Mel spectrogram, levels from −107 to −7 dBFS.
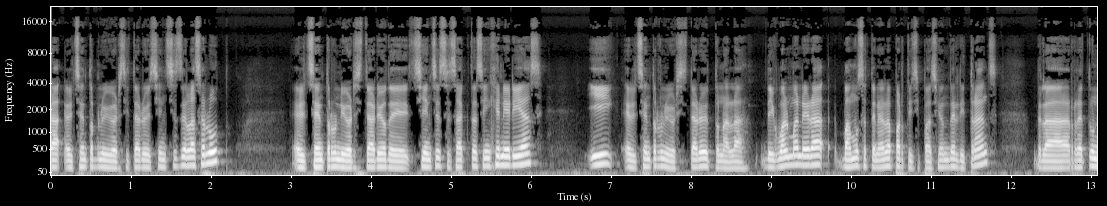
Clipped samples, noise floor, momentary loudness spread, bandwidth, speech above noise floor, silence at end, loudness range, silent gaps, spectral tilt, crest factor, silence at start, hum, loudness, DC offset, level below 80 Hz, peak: under 0.1%; -51 dBFS; 8 LU; 18.5 kHz; 34 dB; 0 s; 2 LU; none; -6 dB/octave; 16 dB; 0 s; none; -18 LUFS; under 0.1%; -44 dBFS; -2 dBFS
